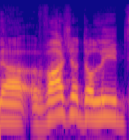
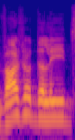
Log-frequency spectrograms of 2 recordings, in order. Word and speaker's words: Valladolid: In Valladolid, Spain, I learned how to pronounce that from Pastor Jose, by the way, who is from Spain. In Valladolid, Spain, it's where Christopher Columbus died, by the way, in 1506, in this place, in this town in Spain.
